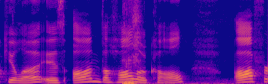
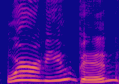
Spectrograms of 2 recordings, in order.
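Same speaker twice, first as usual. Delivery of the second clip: excited; 11 semitones higher, 4 dB louder than usual. Real, not acted. Greeting returning character excitedly.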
